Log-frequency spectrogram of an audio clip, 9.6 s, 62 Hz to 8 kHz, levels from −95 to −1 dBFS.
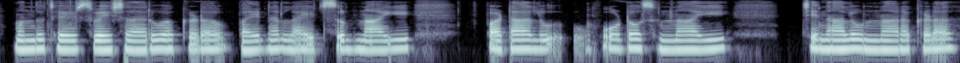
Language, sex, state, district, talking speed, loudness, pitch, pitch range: Telugu, female, Andhra Pradesh, Guntur, 80 wpm, -19 LUFS, 185 Hz, 180-190 Hz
